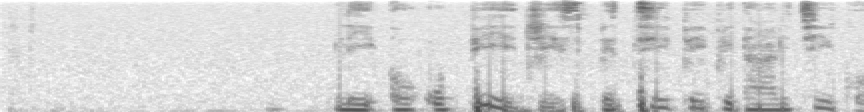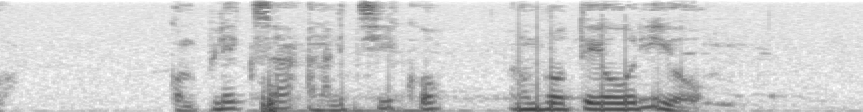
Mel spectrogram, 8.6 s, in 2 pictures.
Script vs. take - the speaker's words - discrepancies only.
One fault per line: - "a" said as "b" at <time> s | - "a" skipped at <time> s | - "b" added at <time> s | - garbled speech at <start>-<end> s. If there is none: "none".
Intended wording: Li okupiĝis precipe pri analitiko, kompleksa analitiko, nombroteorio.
none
